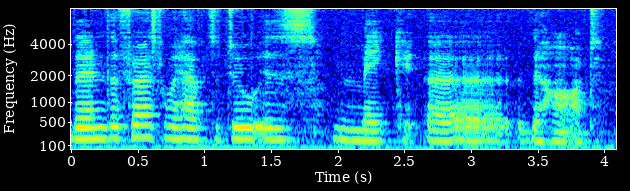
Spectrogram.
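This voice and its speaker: Audible room echo and noticeable background noise surround the voice. A woman with a Danish accent speaks at a very slow pace. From Denmark. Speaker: software tutorial maker. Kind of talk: tutorial. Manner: halting.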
